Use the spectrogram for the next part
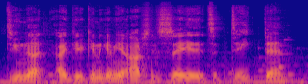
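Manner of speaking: ordinary talk, nothing marked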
